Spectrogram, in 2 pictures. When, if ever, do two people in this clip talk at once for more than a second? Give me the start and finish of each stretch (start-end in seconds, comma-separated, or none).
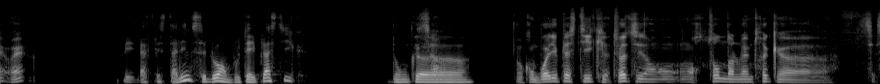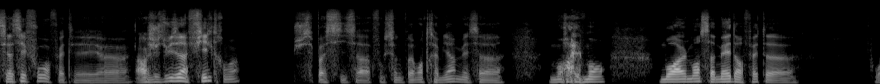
none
